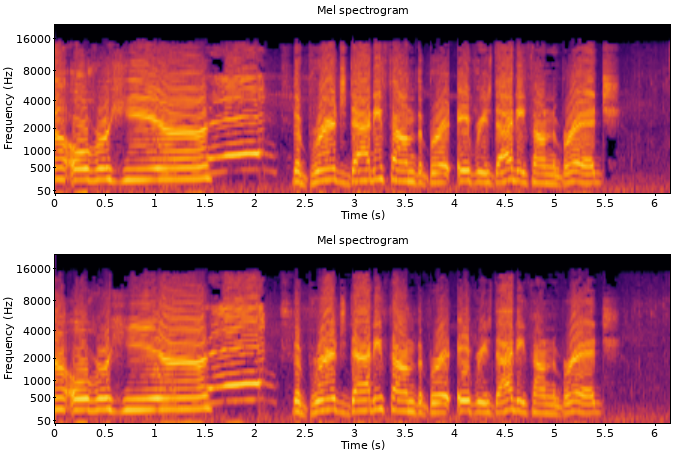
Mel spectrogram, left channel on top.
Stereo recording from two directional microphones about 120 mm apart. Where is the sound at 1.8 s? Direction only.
20° right (ahead or behind).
